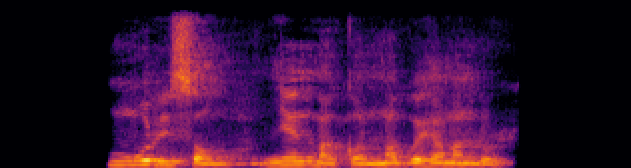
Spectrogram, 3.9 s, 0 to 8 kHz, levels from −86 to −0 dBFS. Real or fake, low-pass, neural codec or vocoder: fake; 7.2 kHz; autoencoder, 48 kHz, 32 numbers a frame, DAC-VAE, trained on Japanese speech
